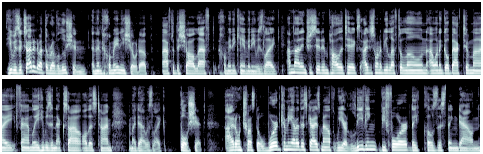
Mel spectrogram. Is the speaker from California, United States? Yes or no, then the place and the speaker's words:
yes; Fresno, California, United States; also born or lived in Iran; I grew up in Guyana, Fresno, and so, like, everybody was Mexican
